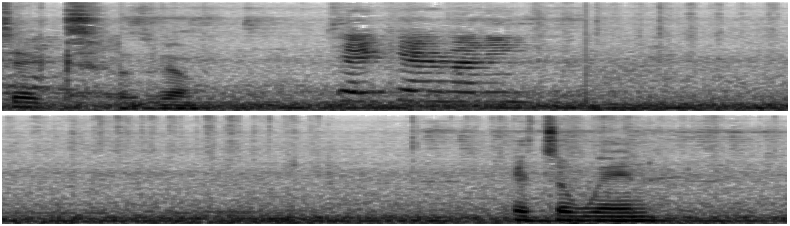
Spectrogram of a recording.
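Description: A coin scratches at a paper ticket.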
